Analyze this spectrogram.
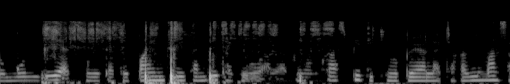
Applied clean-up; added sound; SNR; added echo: classical method spectral subtraction.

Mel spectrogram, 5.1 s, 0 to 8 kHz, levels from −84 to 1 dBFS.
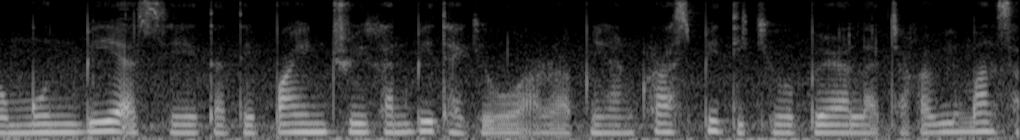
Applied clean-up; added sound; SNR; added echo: none; none; none; none.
